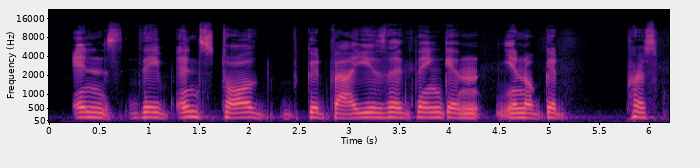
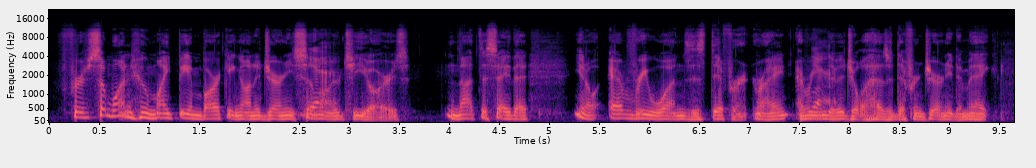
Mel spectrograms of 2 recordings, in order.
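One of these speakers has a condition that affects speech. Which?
The first: traumatic brain injury; car accident, affects voice and movement; 3.5 years since injury, cane, occupational and physical therapy; voice changed, much improved, formerly speech therapy.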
